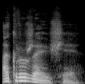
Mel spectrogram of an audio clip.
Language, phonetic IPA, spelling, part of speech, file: Russian, [ɐkrʊˈʐajʉɕːɪje], окружающее, noun, Ru-окружающее.ogg
- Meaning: milieu, social surroundings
